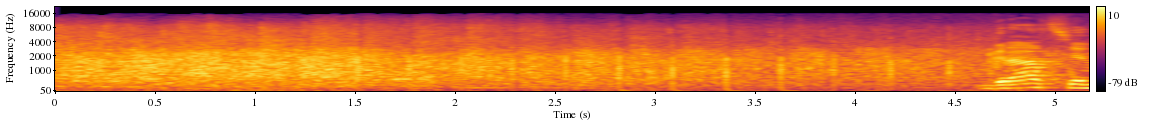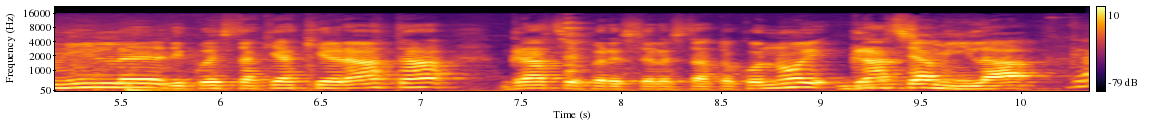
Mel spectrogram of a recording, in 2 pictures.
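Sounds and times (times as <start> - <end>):
audience applause: 0.0 - 5.5
speech: 4.7 - 10.3.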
